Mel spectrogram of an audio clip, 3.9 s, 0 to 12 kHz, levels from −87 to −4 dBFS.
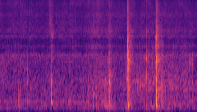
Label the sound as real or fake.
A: fake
